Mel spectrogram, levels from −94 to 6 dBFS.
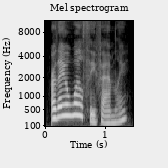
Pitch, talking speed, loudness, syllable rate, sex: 250 Hz, 205 wpm, -17 LUFS, 7.4 syllables/s, female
